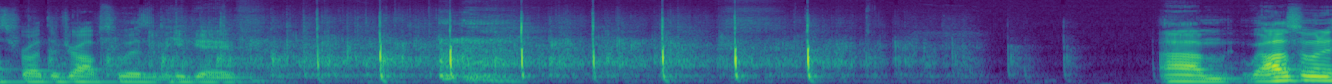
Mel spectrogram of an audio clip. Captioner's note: applause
